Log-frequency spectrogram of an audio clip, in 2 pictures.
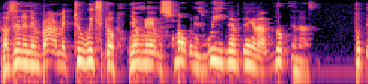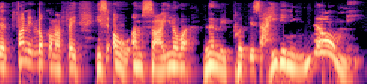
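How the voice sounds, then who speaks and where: Raspy preacher man with lively swings. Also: fairly high pitch, fast, muffled recording. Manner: folksy storytelling preaching, rising to emphatic peaks. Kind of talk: sermon.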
